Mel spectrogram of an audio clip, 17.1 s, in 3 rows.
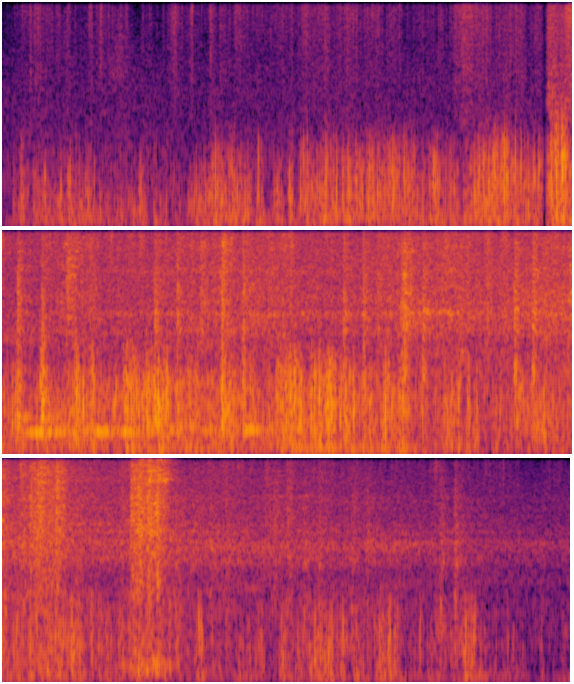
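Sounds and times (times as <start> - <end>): electric train passing: 5.5 - 17.0.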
